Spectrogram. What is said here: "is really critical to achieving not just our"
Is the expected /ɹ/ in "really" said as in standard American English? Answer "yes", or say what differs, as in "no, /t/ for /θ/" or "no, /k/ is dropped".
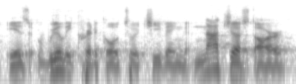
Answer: yes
